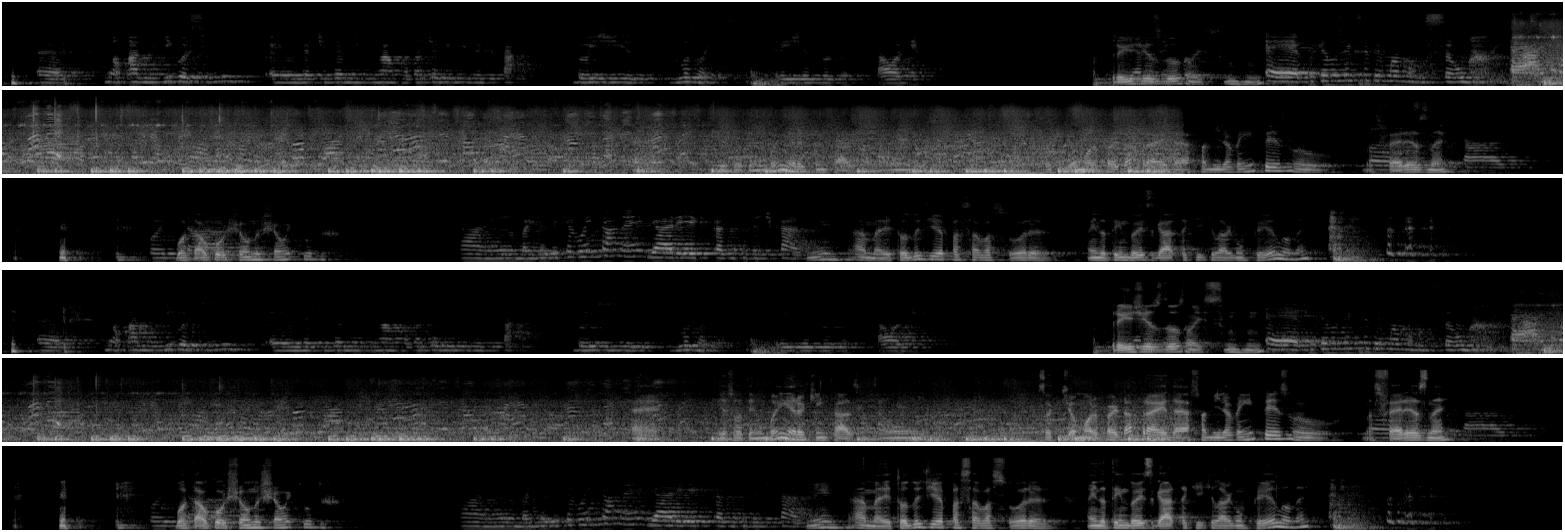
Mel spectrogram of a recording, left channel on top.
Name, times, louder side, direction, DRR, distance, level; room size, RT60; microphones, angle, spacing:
voice 1, 0.3-0.7 1.0-2.4 2.6-5.2 5.7-7.1 7.4-9.2 10.9-11.7 12.6-22.4 24.6-26.1 29.1-30.7 32.7-33.7 35.8-39.4 44.5-45.6, left 2 dB, 55° left, 3 dB, 5.5 m, -46 dB
voice 2, 11.1-12.6 17.6-18.2 21.9-22.2 22.8-24.8 26.0-28.9 29.2-30.1 31.8-31.9 32.4-32.6 33.0-34.6 39.3-41.7 42.1-44.3, right 3 dB, 65° right, 16 dB, 0.7 m, -35 dB
sound 1, 15.1-27.4, left 3 dB, 75° left, 1.4 m, -33 dB
26.0 x 21.5 x 6.9 m, 1.3 s
head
